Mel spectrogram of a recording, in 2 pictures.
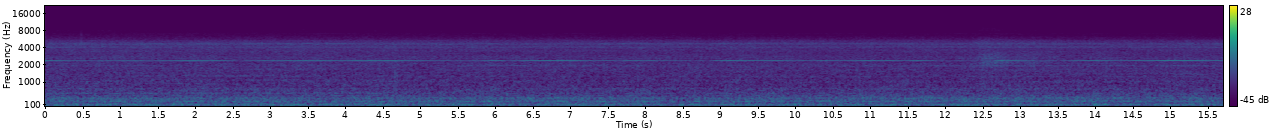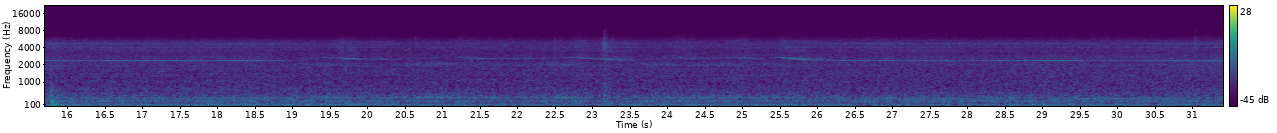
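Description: A steady machine drone: an even rushing roar with a low hum and a constant high-pitched whine that wavers for a few seconds past the middle. One short knock about halfway through.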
